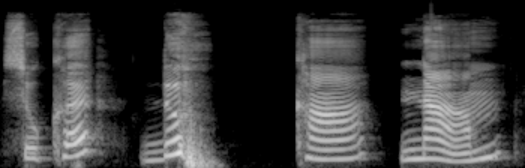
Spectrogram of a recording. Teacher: दूच्या विसर्गाचा अर्धा उच्चार दू म्हणायचा आणि पोटातनं जोरात हवा सोडून द्यायची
